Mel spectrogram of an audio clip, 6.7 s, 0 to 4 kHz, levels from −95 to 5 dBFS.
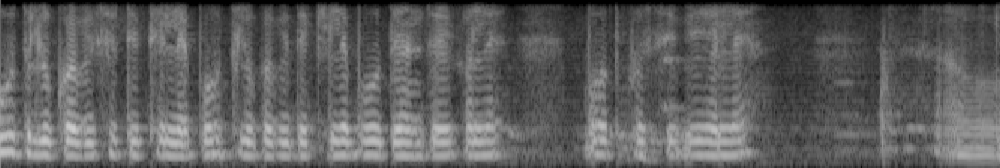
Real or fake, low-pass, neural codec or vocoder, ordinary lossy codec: fake; 3.6 kHz; vocoder, 24 kHz, 100 mel bands, Vocos; none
